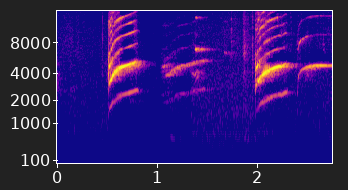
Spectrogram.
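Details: A canary sings song meant to teach young canaries to sing: two bright bursts of quick, high chirps about one and a half seconds apart, each followed by a thin, steady whistle, otherwise quiet.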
